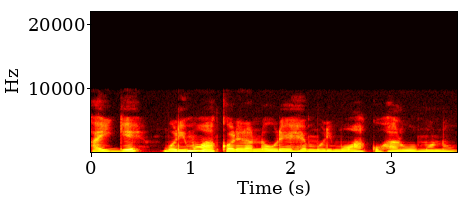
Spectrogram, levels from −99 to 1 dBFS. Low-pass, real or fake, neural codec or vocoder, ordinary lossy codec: 9.9 kHz; real; none; none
